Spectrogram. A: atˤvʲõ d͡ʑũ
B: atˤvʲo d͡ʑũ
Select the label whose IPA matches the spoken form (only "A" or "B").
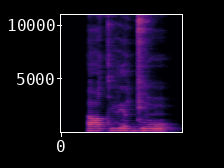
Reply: B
